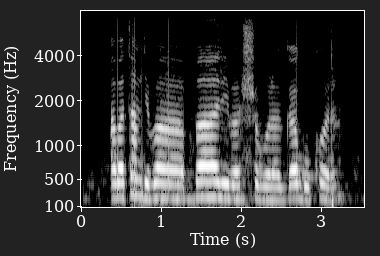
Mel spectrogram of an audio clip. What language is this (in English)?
Kinyarwanda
